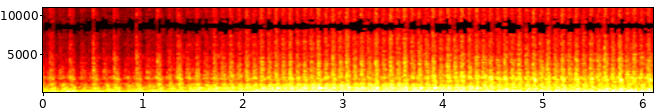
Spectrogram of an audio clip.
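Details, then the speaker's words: Military Humvee diesel, used for plowing snow, running with almost no oil pressure: a hard regular knock about three times a second over a loud idle, rod knock. "oh this thing's knocking hella hard there's like no oil pressure and so we're just plowing snow with this truck it's crazy dude"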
